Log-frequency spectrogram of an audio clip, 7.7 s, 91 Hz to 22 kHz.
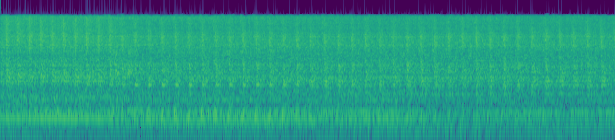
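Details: Mercedes S500 W140: steady idle with a sharp, even tapping over the engine at roughly three per second; engine knock of unknown origin.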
